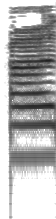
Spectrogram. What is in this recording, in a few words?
Female voice far 'had'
